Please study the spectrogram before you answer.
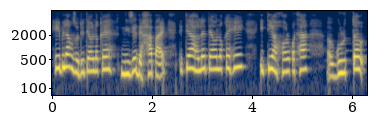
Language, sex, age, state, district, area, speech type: Assamese, female, 18-30, Assam, Goalpara, urban, spontaneous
